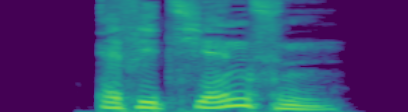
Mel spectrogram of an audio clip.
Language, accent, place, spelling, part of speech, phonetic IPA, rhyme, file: German, Germany, Berlin, Effizienzen, noun, [ɛfiˈt͡si̯ɛnt͡sn̩], -ɛnt͡sn̩, De-Effizienzen.ogg
- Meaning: plural of Effizienz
